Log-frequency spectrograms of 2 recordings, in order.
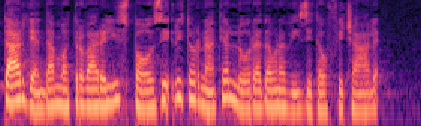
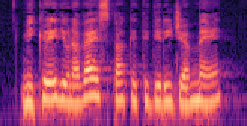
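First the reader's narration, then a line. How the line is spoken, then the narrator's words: Laughing. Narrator (Italian): gli dissi ridendo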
